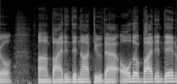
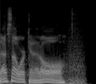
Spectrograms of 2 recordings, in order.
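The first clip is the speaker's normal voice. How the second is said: ordinary delivery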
